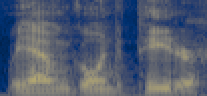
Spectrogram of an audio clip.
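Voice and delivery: normal talking voice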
